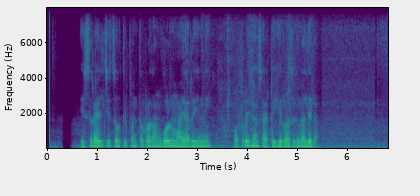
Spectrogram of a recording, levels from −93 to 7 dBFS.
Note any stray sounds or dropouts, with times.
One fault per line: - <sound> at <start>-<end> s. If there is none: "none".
none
